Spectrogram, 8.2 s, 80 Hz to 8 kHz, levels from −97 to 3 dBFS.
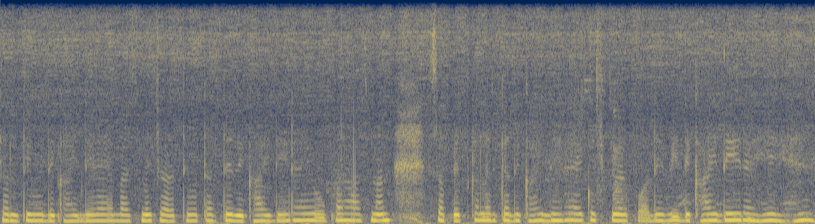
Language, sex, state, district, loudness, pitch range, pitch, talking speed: Hindi, female, Bihar, Madhepura, -14 LUFS, 210-225 Hz, 215 Hz, 220 wpm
